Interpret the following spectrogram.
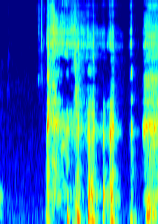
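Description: A man laughing: a quick run of short bursts starting about half a second in.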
